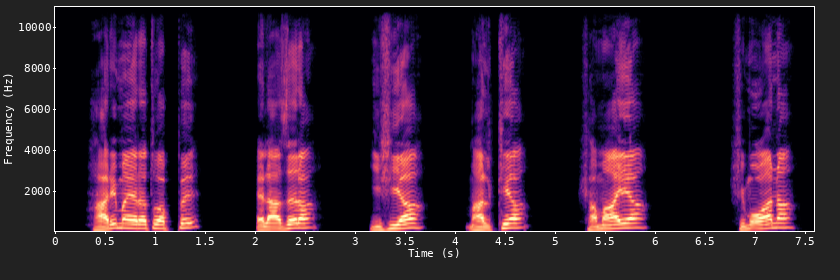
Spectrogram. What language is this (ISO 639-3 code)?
dwr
